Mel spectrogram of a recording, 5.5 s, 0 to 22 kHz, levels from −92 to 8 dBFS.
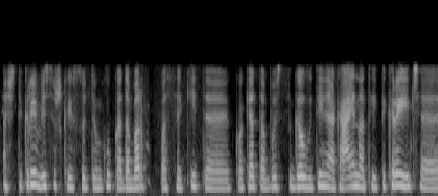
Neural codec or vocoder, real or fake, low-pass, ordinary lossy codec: none; real; 5.4 kHz; Opus, 24 kbps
